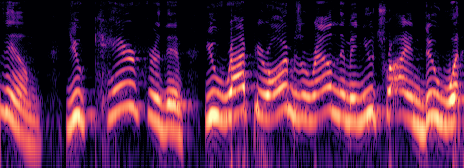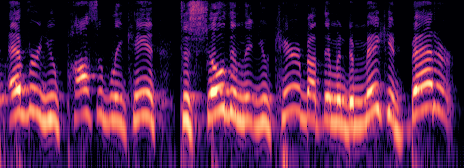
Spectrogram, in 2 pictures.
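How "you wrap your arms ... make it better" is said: ordinary talk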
